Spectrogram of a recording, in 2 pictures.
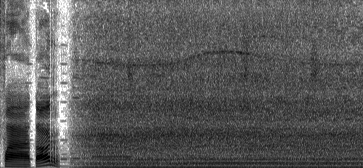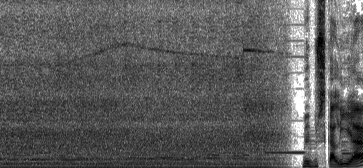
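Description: A heavy diesel engine rumbles steadily at idle.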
